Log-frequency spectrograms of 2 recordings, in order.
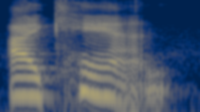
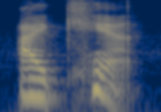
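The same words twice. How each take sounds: First: "can" with full vowel, N left to ring; "I can" ending open on a held N; no final T. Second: "can't" stopped short in the throat; "I can't" with the T unreleased; glottal-stop T. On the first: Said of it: "the only thing that's different is this T at the end". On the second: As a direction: end "can't" with a sharp stop of air. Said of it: "that sharp stop of air". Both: Shown as a demonstration.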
